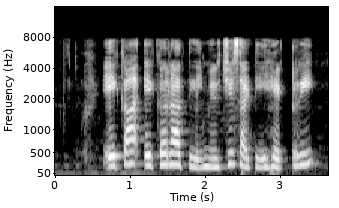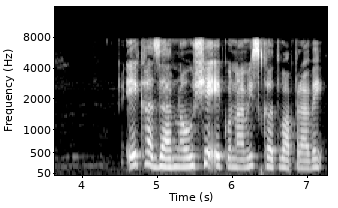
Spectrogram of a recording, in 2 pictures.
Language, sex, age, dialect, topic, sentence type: Marathi, female, 31-35, Northern Konkan, agriculture, question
